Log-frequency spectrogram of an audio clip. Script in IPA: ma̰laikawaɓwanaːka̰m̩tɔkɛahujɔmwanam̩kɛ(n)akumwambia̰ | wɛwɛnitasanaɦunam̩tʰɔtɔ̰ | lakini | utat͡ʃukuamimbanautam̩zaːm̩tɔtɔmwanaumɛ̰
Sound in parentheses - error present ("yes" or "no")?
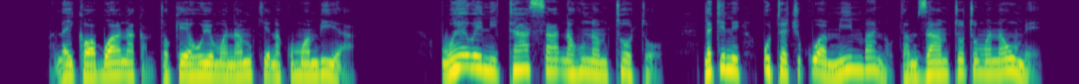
no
